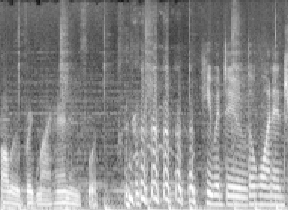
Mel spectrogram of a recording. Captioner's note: both chuckling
